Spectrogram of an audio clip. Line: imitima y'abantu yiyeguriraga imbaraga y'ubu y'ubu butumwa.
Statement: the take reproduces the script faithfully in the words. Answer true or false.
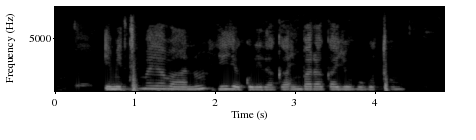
false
